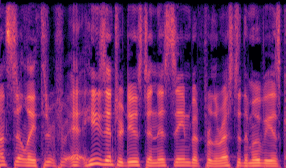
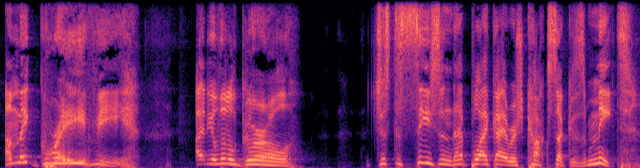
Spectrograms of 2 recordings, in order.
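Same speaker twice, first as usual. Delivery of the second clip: slow, higher, relishing menace; salivating menace; 4 semitones higher than usual. Retold or imitated. Host quoting Walken threatening the patsy, slow relish. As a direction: savor every word of the threat, slowly. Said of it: "he's practically salivating".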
